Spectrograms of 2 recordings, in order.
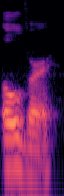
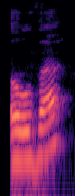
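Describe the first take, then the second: First: The final R is pronounced. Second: The final R is silent.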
